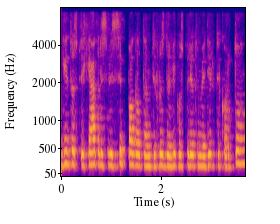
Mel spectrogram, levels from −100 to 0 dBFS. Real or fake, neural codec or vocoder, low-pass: real; none; 7.2 kHz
